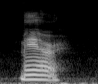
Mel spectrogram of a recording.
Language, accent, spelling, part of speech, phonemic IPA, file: English, US, mare, noun, /mɛɚ/, En-us-mare.ogg
- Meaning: 1. An adult female horse 2. A foolish woman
